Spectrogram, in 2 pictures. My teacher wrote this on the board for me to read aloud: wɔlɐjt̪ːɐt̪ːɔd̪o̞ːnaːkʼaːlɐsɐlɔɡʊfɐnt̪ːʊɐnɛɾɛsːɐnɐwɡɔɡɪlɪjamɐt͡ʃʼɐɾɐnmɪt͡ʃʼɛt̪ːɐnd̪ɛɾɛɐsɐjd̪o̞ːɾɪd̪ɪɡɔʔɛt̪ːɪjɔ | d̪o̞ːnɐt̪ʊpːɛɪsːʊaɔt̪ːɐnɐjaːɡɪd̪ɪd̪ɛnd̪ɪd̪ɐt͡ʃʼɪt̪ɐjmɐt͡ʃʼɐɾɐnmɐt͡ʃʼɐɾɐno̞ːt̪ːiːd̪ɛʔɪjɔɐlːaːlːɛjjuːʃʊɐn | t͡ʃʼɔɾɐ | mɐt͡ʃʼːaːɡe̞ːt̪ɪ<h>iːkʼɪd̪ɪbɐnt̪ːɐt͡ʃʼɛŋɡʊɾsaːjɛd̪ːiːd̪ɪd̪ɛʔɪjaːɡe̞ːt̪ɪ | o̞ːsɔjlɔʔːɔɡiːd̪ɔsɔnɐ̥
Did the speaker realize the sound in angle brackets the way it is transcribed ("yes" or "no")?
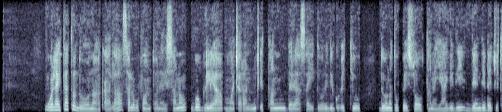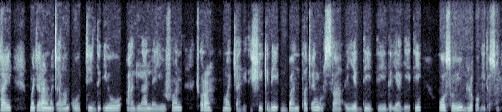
no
